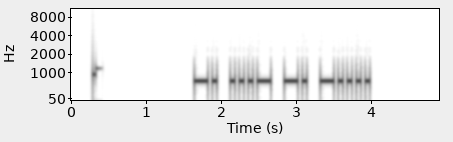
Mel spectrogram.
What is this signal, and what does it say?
Morse code, heard as a keyed tone, about 20 wpm, 700 Hz. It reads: NVN6
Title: All Cut Numbers - 4-Digit 20wpm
